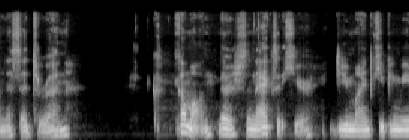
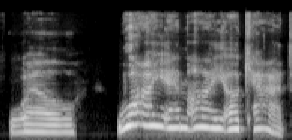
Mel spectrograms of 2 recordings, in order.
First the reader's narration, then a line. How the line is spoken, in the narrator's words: Morgana shouted once again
